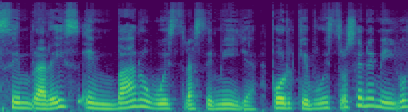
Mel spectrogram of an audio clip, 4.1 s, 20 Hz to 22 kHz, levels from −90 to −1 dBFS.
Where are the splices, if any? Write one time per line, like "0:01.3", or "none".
0:02.6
